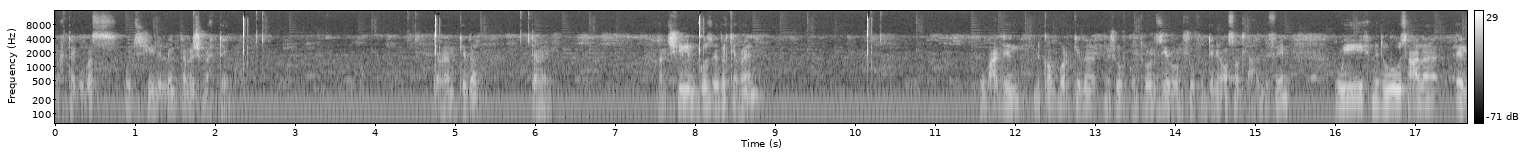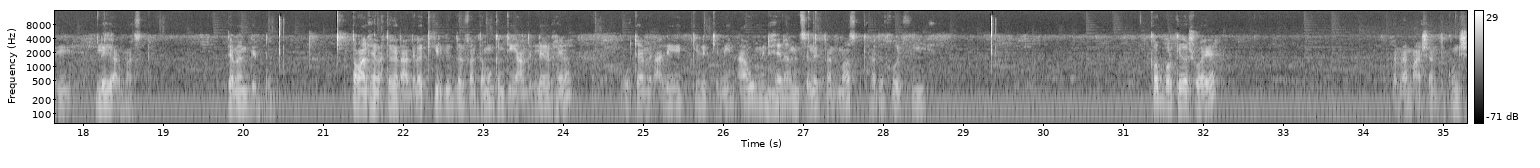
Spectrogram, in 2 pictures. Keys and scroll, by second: 15.4 ctrl+0, 34.2 ctrl+=, 34.4 ctrl+=, 34.6 ctrl+=, 34.8 ctrl+=, 35.0 ctrl+=.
